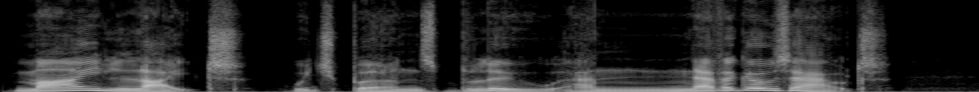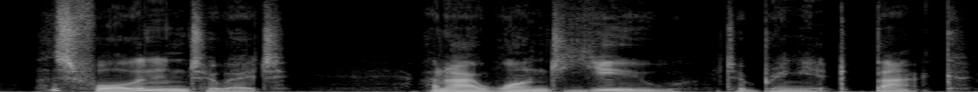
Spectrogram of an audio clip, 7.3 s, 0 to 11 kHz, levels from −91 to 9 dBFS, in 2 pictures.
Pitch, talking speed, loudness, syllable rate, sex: 120 Hz, 170 wpm, -24 LUFS, 4.0 syllables/s, male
